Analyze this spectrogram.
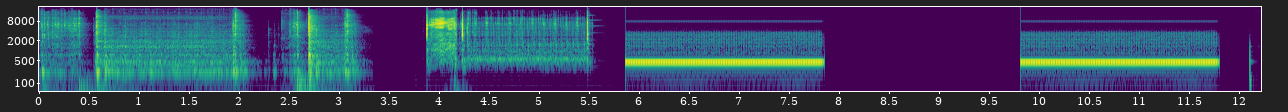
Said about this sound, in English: You can pick up the phone. Give him a call. Hold on. Let me call the troll. We're going to call the troll.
